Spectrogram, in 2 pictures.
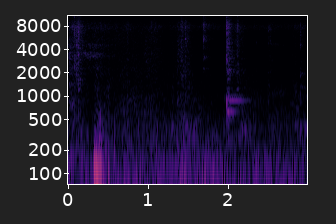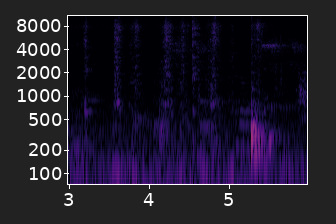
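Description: A spoon stirring a bottle gourd sweet mixture with a little kesari powder in a pan, heard as light, irregular scraping and tapping against the metal, faint and close, with occasional sharper clinks.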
